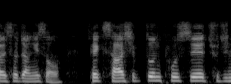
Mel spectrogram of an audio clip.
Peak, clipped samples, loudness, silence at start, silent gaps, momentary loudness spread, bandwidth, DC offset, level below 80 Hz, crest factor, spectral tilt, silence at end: -12 dBFS; under 0.1%; -28 LUFS; 0 s; none; 8 LU; 8 kHz; under 0.1%; -70 dBFS; 16 dB; -4 dB/octave; 0 s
